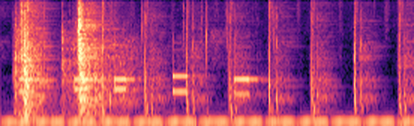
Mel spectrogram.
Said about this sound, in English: Phoning for a taxi so I can make an escape.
